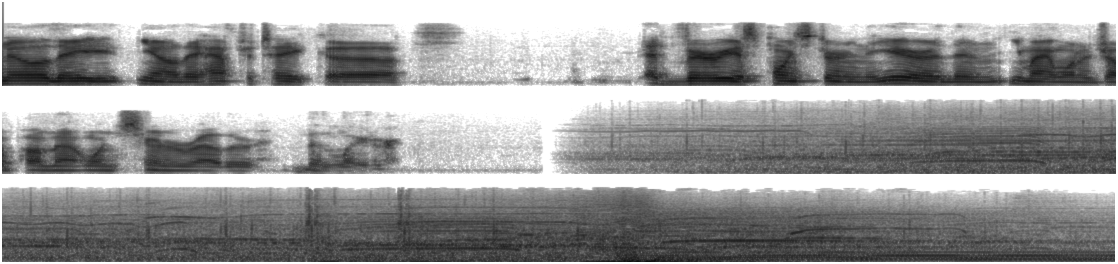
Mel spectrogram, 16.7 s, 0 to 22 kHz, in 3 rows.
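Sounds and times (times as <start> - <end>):
speech: 0.0 - 2.3, 3.2 - 7.6
large crowd cheering with whoops and shouts: 8.4 - 16.5.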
